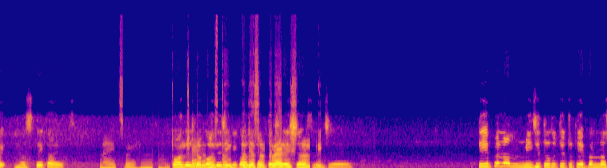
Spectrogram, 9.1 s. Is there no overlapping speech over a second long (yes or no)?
no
